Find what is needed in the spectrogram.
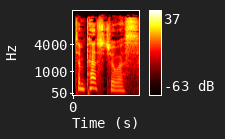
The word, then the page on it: tempestuous: American English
